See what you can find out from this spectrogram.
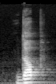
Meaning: the dab (hip-hop dance move)
- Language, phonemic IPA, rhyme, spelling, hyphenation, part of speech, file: Dutch, /dɛp/, -ɛp, dab, dab, noun, Nl-dab.ogg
